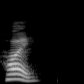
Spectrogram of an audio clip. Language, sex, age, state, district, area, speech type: Assamese, female, 45-60, Assam, Charaideo, urban, read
